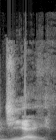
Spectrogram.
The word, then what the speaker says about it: Sega: We used to say Sega. Sega. Like Sayga.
